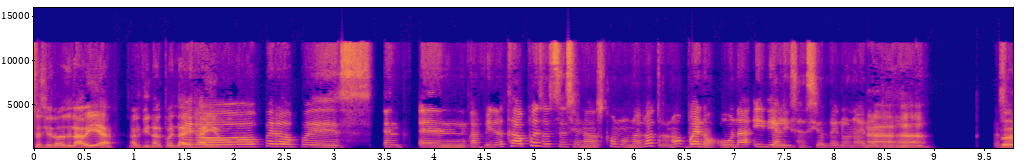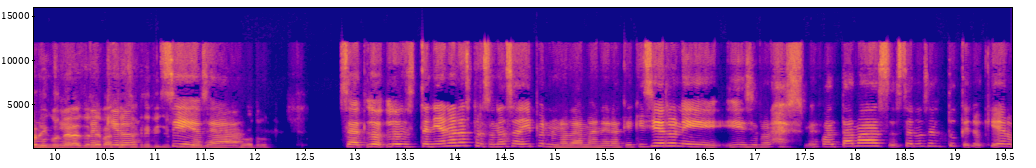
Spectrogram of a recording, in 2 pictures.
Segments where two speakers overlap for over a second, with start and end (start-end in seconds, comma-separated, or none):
9.6-12.0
